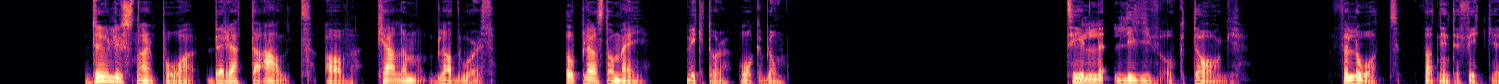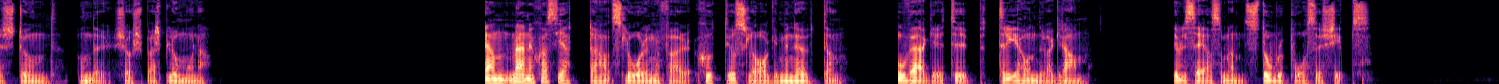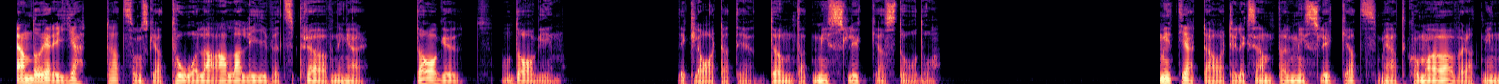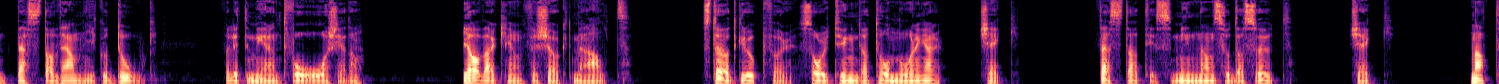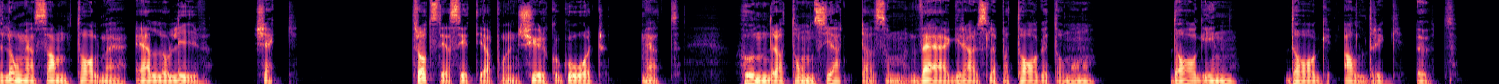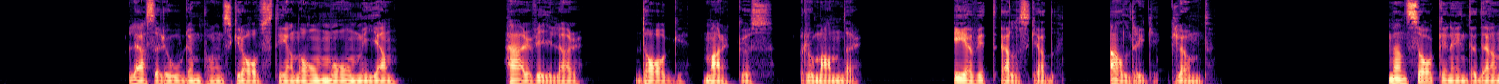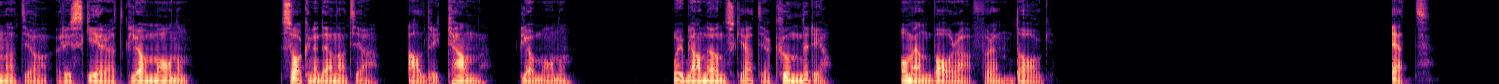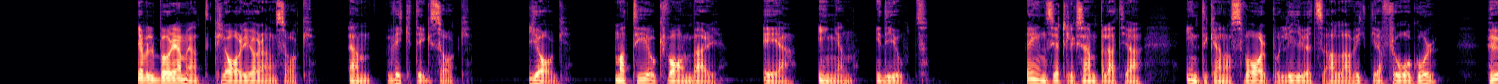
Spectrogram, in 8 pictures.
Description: Berätta allt (ljudbok) av Callum Bloodworth | Bokon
